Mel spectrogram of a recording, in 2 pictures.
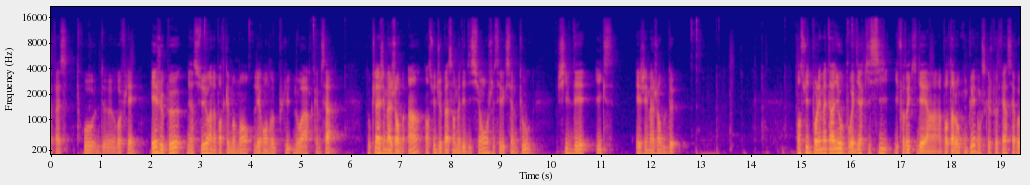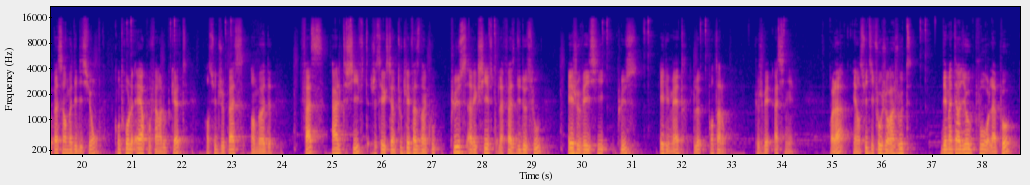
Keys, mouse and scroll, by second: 2.9 click, 5.8-6.9 middle drag, 7.6 Tab, 8.4 a, 8.7 a, 9.1 a, 10.1 shift+d, 13.0 Tab, 13.2-14.3 middle drag, 14.6 shift+middle drag, 15.0-15.3 middle drag, 16.3 middle click, 17.5-18.4 middle drag, 18.4 Tab, 20.3 ctrl+r, 22.9 click, 25.2 shift+click, 26.0 middle click, 30.4 click, 31.3-32.5 drag, 33.9 click, 34.6 Tab, 34.9 shift+middle drag, 35.7 middle drag, 37.5 Tab, 37.8 middle click.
